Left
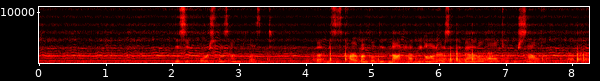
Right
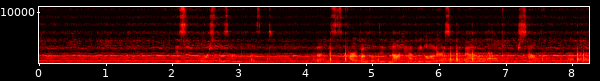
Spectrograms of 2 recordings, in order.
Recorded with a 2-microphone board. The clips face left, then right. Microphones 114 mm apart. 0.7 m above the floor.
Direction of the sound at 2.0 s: 20° left (ahead or behind).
